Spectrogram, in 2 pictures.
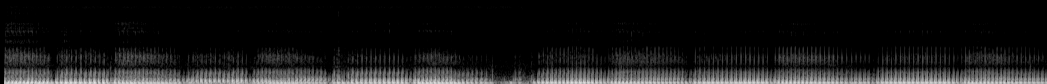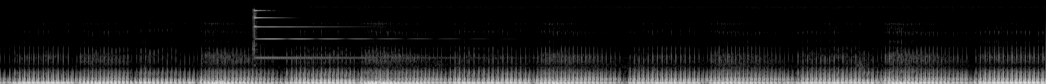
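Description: A domestic cat purrs steadily, a deep rumbling vibration that swells and fades with each breath.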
